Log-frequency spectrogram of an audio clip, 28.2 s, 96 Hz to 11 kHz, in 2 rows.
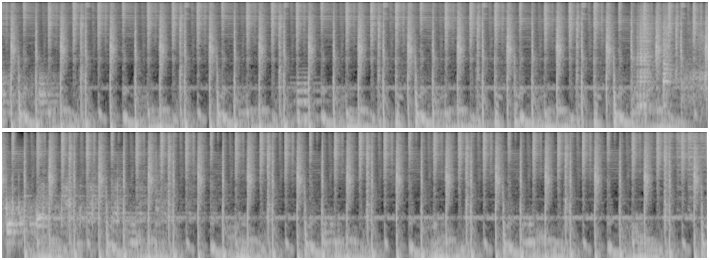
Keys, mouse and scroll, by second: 3.3-4.7 middle drag, 6.4 a, 6.8 a, 7.8 Tab, 10.5 middle click, 10.8-13.2 middle drag, 16.0 KP_7, 18.1-19.5 middle drag, 19.5 Tab, 20.2 a, 20.5 a, 23.1 ctrl+r.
